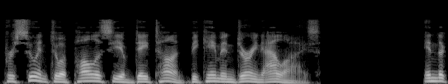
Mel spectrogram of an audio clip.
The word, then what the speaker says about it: Détente: Détente, French pronunciation, détente, meaning relaxation, is the easing of strained relations, especially in a political situation.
